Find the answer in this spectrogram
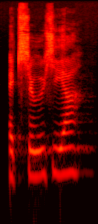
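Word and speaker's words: ἐξουσία: I didn't go into listen to how you say it in Greek so this is my interpretation exusia from eesti it is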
